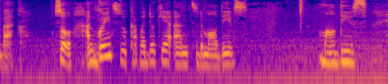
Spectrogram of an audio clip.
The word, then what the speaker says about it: Cappadocia: Well, instead of doing Istanbul that I've gone to before, I'm doing Cappadocia. Well, from what I learned, it's pronounced Cappadocia.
